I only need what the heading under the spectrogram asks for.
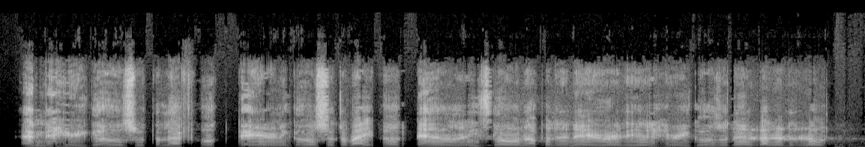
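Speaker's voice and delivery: blow-by-blow radio announcer commentary delivery. Explaining a planned feature, the speaker demos radio-style fight commentary. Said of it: "like it literally would sound like a radio".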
